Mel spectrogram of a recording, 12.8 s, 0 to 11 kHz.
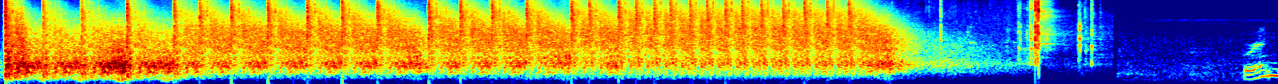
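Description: Rapid strings of loud, sharp gunshots from a CZ Bren 2S pistol at a shooting range, dozens of close cracks fired in fast bursts that fill most of the time before fading to a few scattered sounds and quiet.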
